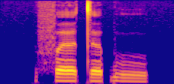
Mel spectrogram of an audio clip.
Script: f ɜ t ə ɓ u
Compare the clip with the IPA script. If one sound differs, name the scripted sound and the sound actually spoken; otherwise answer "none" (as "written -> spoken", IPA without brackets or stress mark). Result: none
